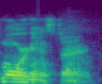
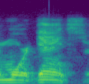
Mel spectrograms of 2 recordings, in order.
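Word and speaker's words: Morgenstern: couple documentaries because i my last name is morgan stern but they called me more gangster a lot of people can't pronounce it i used to rob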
